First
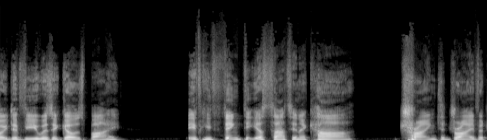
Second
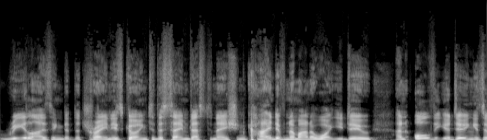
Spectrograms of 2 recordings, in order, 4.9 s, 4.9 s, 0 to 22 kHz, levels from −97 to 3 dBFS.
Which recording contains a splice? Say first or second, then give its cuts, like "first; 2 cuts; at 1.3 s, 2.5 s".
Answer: first; 1 cut; at 1.7 s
